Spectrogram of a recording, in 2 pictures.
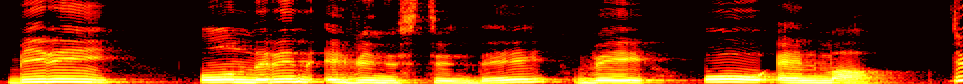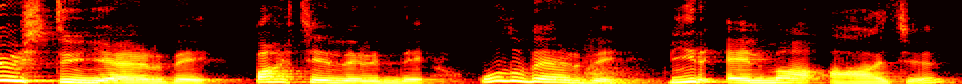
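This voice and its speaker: A middle-aged woman telling a children's fairy tale expressively, with dramatic pauses. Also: mid-range voice, lively intonation, dark tone. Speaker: children's storyteller. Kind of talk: performed fairy-tale storytelling. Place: bright room at home by a window. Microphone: small clip-on lapel mic.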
